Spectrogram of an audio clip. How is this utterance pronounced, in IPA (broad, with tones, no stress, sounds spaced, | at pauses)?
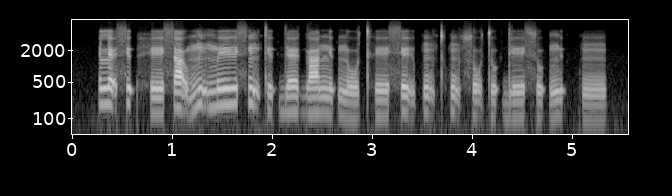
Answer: l ɛ̰˦˨ sʰ ɪ˦ ʔ h e˨ s a̰˦˨ ʊ̯ m ĩ˦˨ m e˦ ɪ̯ s ĩ˦˨ t ɪ˦ ʔ d ɛ˦ ɡ ä˦ n ɪ˦ ʔ n o˨ tʰ e˦ sʰ ḛ˦˨ ɪ̯ p ũ˦˨ tʰ ũ˦˨ s o̰˦˨ t ʊ˦ ʔ d e˦ sʰ ʊ˦ ʔ ŋ ɪ˦ ʔ k ũ˨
